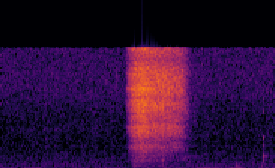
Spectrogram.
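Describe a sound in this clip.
A young woman laughs briefly close by.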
